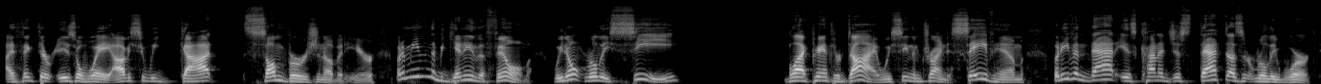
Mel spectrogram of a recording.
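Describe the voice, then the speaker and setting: A man's voice: fairly high pitch, big pitch swings, moderate pace, a bit bright, no echo, clean studio sound. Man hosting movie talk, slight cold. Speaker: movie talk show host. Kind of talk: opinionated film review reading viewer comments.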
